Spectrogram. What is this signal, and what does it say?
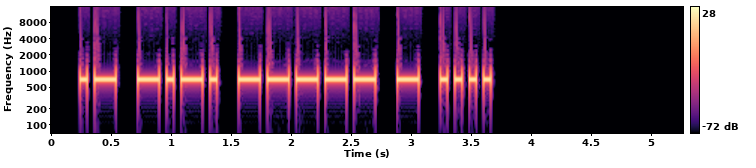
Morse code, heard as a keyed tone, about 20 wpm, 700 Hz. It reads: AC0TH
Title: Speed Racing - USA 2x2 Call Signs 17wpm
